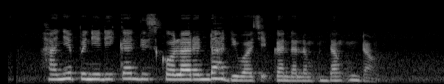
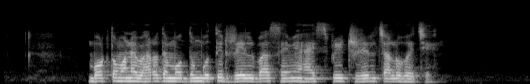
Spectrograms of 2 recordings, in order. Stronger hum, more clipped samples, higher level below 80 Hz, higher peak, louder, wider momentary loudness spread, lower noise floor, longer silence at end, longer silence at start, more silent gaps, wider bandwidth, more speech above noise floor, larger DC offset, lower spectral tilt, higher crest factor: neither; neither; second, -74 dBFS vs -56 dBFS; second, -8 dBFS vs 0 dBFS; second, -26 LUFS vs -16 LUFS; first, 12 LU vs 6 LU; second, -54 dBFS vs -65 dBFS; second, 0.65 s vs 0.95 s; second, 0.45 s vs 0.9 s; neither; first, 11.5 kHz vs 7.2 kHz; second, 28 dB vs 50 dB; neither; second, -5.5 dB/octave vs -8 dB/octave; about the same, 20 dB vs 16 dB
